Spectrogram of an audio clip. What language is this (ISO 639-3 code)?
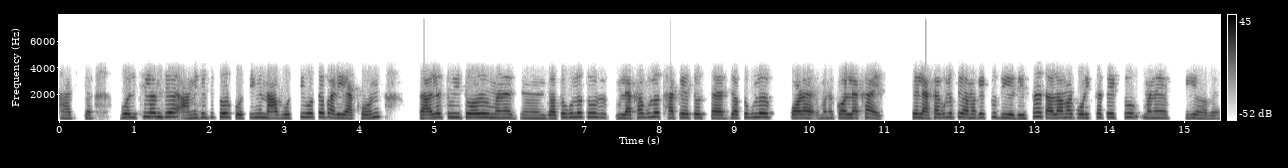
ben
